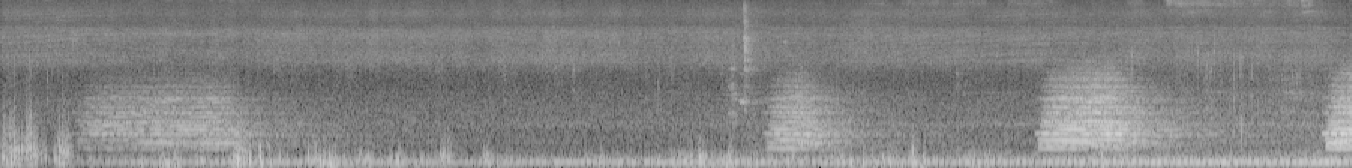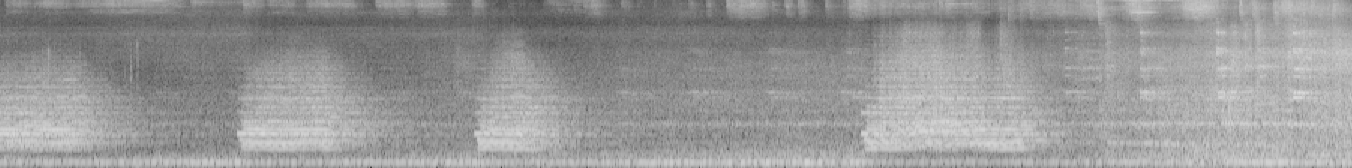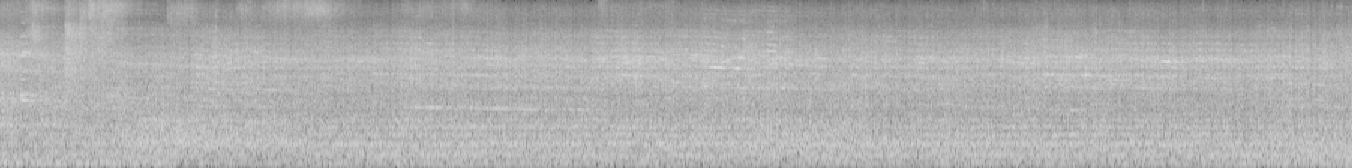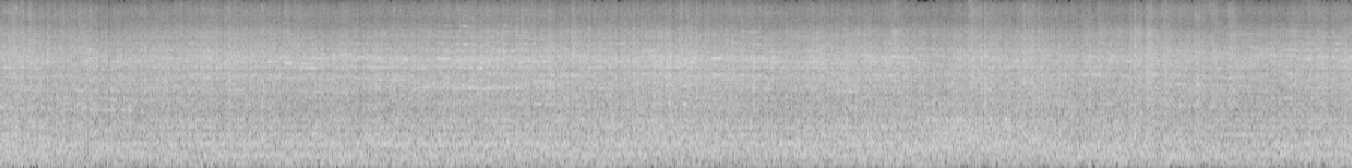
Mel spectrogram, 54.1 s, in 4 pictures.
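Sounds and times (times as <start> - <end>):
freight train rumbling past: 0.0 - 54.0
locomotive horn blast: 0.8 - 2.8, 7.6 - 8.7, 10.3 - 11.8, 13.2 - 14.9, 15.9 - 17.5, 18.2 - 19.5, 22.1 - 24.2.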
